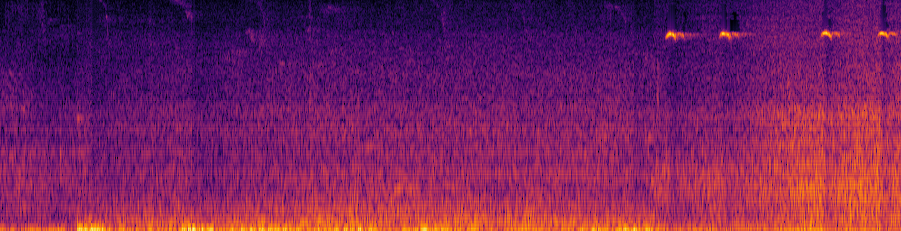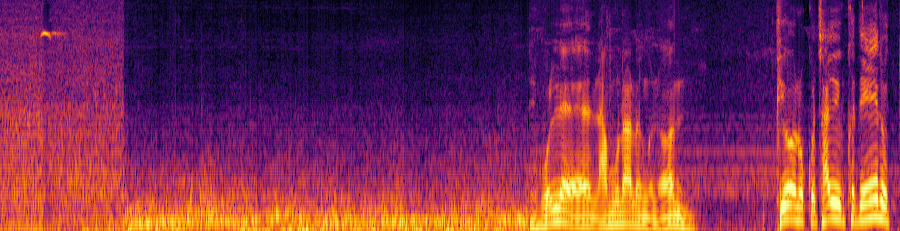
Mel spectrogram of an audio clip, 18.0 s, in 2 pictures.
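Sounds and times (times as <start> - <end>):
bird chirping: 0.9 - 5.4, 6.0 - 9.8
low rumble: 10.2 - 16.2.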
